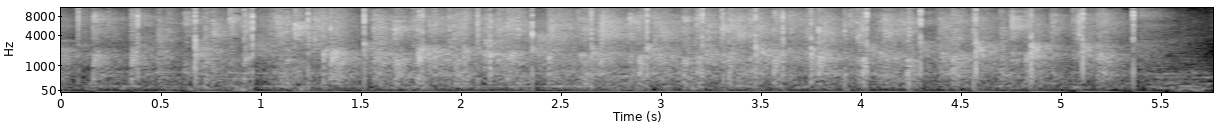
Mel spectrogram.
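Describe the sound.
Audience clapping at a live event: a loud, dense burst of many hands applauding steadily, cutting off abruptly at the very end.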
